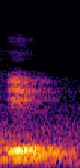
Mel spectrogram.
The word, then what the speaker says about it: il: Sir, IL, it is pronounced ill, and ILS, it is also pronounced ill, and ELLE, it is pronounced L, ELLES, it is pronounced L.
